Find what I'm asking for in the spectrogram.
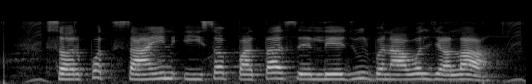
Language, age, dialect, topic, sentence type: Bhojpuri, 18-24, Southern / Standard, agriculture, statement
